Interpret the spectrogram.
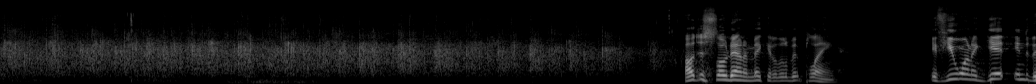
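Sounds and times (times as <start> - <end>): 
congregation clapping: 0.0 - 7.5
speech: 6.8 - 8.5, 9.3 - 10.3.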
